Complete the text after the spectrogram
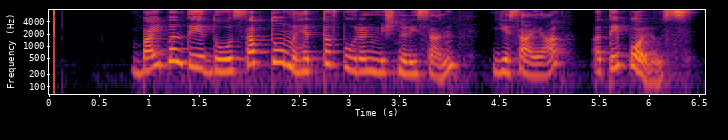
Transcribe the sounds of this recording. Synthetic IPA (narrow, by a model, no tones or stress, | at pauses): baːjbəlt̪eːd̪oːsɐb̚t̪õːmɐɦɐt̪ːəʋpuːɾənmɪʃnəɾiːsɐn | jɐsaːja | ɐ̰t̪eːpɔːlṵs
